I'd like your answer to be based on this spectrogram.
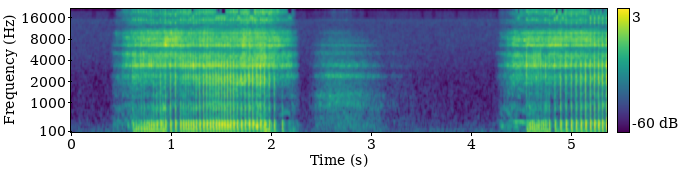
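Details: Loud snoring during sleep: rattling inhaled snores with a fluttering buzz, separated by a softer exhale.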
